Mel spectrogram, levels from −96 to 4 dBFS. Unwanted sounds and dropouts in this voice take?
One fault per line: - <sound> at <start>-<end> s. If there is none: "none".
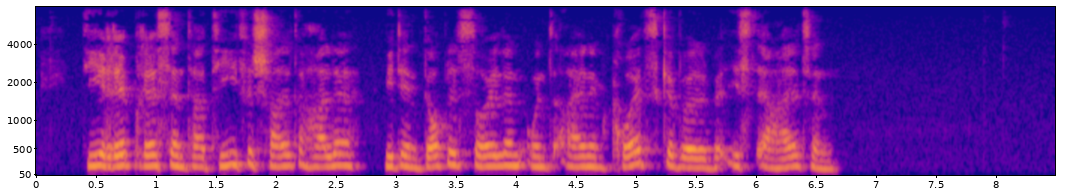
none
